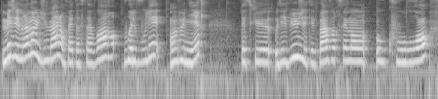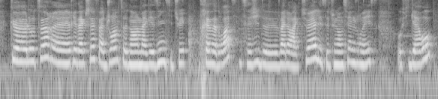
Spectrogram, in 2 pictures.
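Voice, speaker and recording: A woman's voice: high-pitched, normal speed. A woman talks casually as she reviews books for a vlog. Her s sounds carry a slight, slushy lisp. Music plays faintly behind her. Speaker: book reviewer presenting recent reads. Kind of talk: casual scripted-outline vlog talk.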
